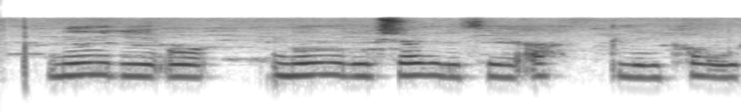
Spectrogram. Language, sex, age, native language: Icelandic, female, 11, Icelandic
